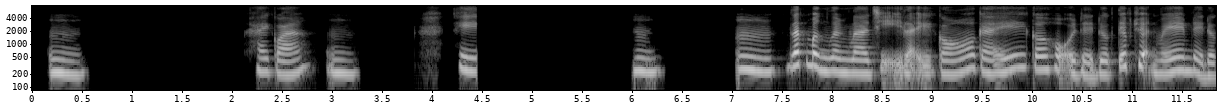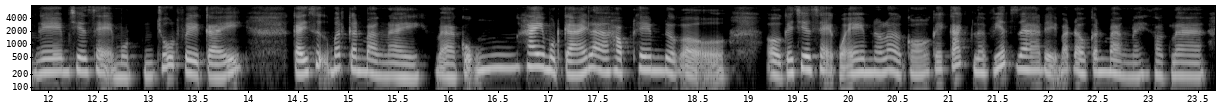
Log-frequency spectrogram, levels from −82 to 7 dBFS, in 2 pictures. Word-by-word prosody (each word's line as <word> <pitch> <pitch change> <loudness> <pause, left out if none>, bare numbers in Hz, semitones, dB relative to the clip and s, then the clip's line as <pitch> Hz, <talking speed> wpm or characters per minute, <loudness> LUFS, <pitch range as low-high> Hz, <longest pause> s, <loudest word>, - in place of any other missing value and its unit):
Ừm. 210 -3 -1 1.6
Hay 235 -2 -4
quá, 210 +7 0 0.2
ừm. 220 -4 -3 1.0
Thì 255 -4 +1 1.6
Ừm, 240 -2 0 0.8
ừm, 255 -3 +1
rất 320 +3 +7
mừng 290 -7 +5
rằng 230 -2 +1
là 215 -1 +4
chị 210 - -2
lại 105 0 +1
có 215 +7 +1
cái 250 +4 +1
cơ 260 0 +3
hội 265 -5 +1
để 195 -1 -1
được 200 -1 -1
tiếp 300 - +3
chuyện 295 -6 +3
với 210 0 -1
em, 245 +1 +3
để 225 -6 -1
được 185 +1 -1
nghe 225 +2 +1
em 235 -1 -1
chia 230 0 0
sẻ 245 +2 -1
một, 175 -1 -3
ừm, 185 -1 -7
chút 170 -3 0
về 210 -3 +3
cái 180 +7 0 0.5
cái 210 0 +5
sự 230 - -2
mất 275 +3 -1
cân 250 -3 +1
bằng 205 -5 -1
này 175 -1 -2
và 175 - 0
cũng 280 +3 -1
hay 295 -1 +6
một 240 -4 0
cái 200 +3 +3
là 265 -4 +2
học 230 -2 0
thêm 255 -2 +1
được 230 -4 0
ở - - -1 0.4
ở 195 - +1
cái 215 +4 0
chia 260 +3 +4
sẻ 260 +1 -2
của - - -3
em, 225 +1 +1
đó 220 - -1
là 235 -2 -1
có 100 +2 -4
cái 130 - -2
cách 170 - -1
là 225 -1 -1
viết 310 +8 0
ra 265 -3 +1
để 250 - -1
bắt - - -4
đầu 215 - 0
cân 230 +2 -2
bằng 200 -5 -2
này, 190 +3 -7
hoặc 190 -1 -7
là 185 -1 -2
225 Hz, 180 wpm, -23 LUFS, 200-255 Hz, 1.6 s, rất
